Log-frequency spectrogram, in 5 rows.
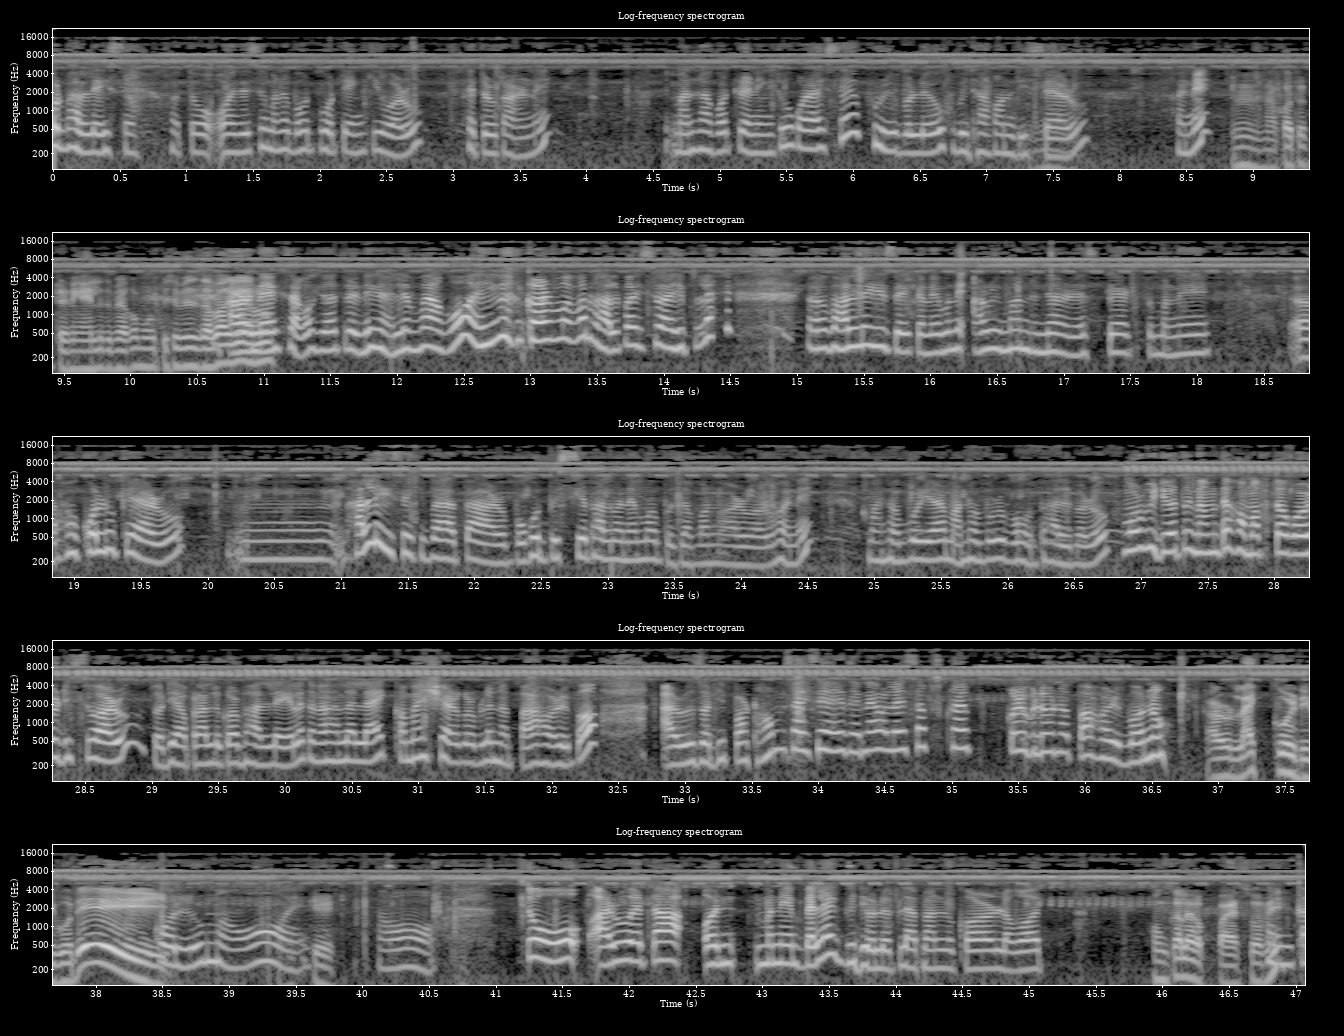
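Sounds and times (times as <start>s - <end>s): woman talking: 0.0s - 3.8s, 4.6s - 7.8s, 8.4s - 8.8s, 10.6s - 36.7s, 38.5s - 45.1s, 46.8s - 47.0s
crickets trilling: 0.0s - 47.0s
person talking: 10.5s - 11.2s.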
